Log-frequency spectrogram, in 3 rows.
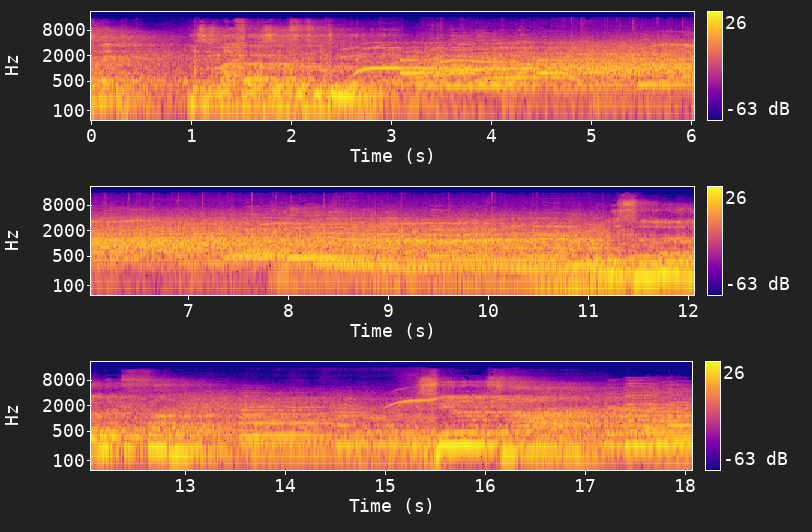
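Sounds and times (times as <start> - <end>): crowd cheering and whistling: 0.9 - 12.1, 13.6 - 16.3
grand piano playing slow song: 2.6 - 18.0.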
